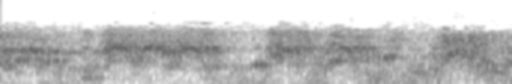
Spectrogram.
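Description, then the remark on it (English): A dog barks and yips in quick, excited bursts over a steady low background rumble. “Glad he had to bring a dog in here yet.”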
